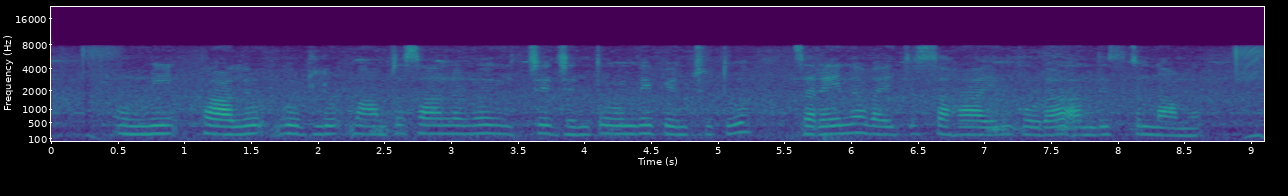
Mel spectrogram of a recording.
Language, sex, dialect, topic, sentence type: Telugu, female, Utterandhra, agriculture, statement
